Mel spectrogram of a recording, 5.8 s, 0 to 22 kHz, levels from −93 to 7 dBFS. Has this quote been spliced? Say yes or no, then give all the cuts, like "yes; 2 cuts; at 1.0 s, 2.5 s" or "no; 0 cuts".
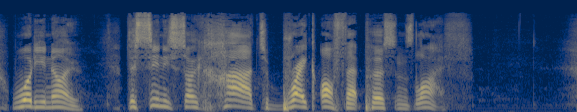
no; 0 cuts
